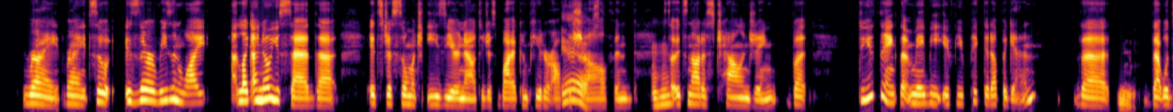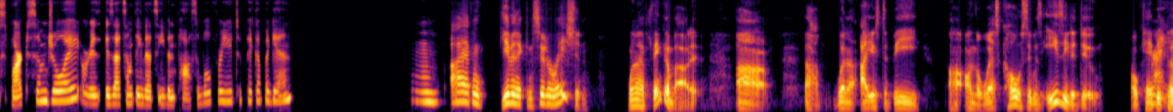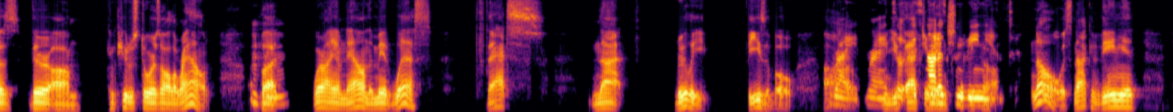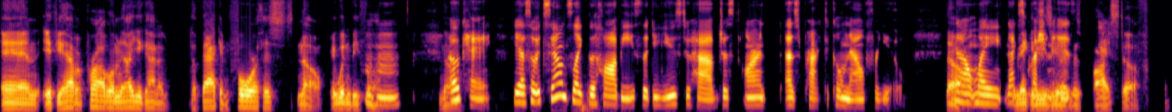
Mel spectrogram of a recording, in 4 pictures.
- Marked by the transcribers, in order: tapping; other background noise
- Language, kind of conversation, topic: English, advice, How can I break out of a joyless routine and start enjoying my days again?
- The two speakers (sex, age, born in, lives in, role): female, 40-44, Philippines, United States, advisor; male, 60-64, United States, United States, user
